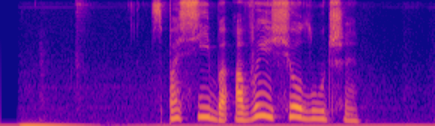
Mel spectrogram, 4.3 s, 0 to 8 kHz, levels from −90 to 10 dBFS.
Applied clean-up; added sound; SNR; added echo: none; none; none; none.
